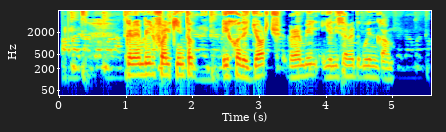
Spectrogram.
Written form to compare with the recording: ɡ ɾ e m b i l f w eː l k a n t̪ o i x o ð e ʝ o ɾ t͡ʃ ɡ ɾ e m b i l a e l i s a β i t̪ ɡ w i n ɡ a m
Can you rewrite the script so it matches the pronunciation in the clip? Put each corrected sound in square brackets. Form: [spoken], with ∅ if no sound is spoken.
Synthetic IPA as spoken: ɡ ɾ e m b i l f w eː l k [i] n t̪ o i x o ð e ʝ o ɾ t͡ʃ ɡ ɾ e m b i l [i] e l i s a β [e] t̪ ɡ w i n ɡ a m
